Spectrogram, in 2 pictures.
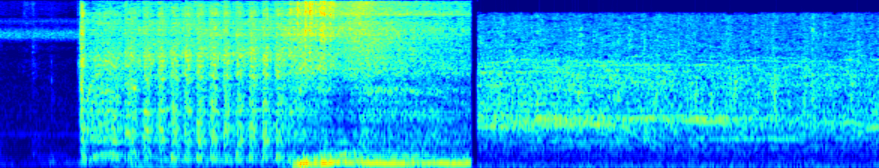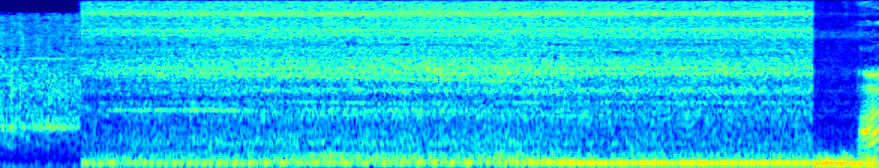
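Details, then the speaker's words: Son's car with a no-start caused by poor connections, after ground wires were cut, re-terminated and tightened and battery terminals cleaned; brisk, even cranking, catches quickly and settles into a steady idle. Normal crank and start. "so we got all the lights was working as you saw it cranked up perfect we got good battery voltage over there"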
